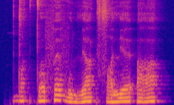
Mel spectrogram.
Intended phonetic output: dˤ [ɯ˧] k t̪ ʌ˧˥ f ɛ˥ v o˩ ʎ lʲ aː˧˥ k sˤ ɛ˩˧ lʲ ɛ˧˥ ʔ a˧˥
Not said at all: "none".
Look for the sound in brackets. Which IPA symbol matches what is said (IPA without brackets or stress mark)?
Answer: u˧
